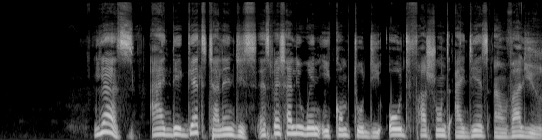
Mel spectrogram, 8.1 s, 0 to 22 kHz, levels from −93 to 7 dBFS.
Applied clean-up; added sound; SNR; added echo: none; none; none; none.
